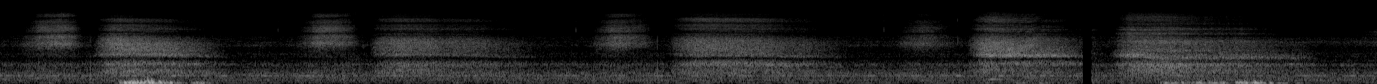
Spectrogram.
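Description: A woman breathing slowly and audibly, about four even in-and-out cycles, as she rests face down and comes back to natural breathing after back-bend holds. A low puff sounds about a second in and again near the end.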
